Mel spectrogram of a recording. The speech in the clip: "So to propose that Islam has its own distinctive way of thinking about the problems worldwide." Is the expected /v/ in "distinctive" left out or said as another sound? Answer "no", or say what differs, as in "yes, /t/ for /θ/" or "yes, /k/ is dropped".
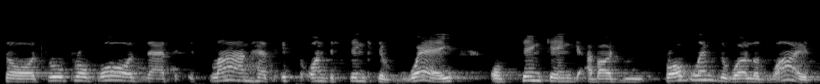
no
